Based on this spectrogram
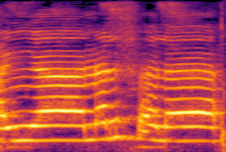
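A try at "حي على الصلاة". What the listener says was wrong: लल फला नहीं, हय्या अलस्सलाह। नून नहीं, हय्या अलस्सलाह।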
